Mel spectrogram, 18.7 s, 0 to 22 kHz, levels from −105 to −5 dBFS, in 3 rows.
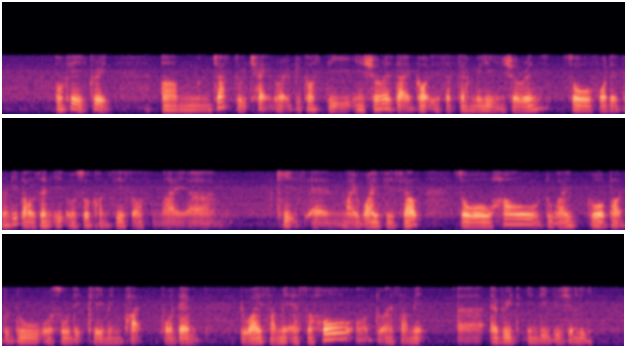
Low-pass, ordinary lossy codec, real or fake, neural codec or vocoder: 3.6 kHz; none; real; none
